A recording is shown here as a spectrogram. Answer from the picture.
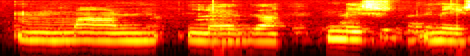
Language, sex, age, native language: Icelandic, female, 8, Icelandic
